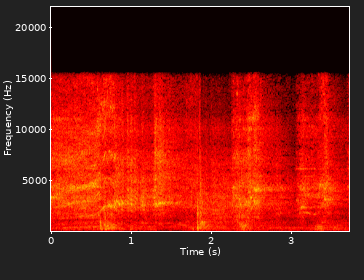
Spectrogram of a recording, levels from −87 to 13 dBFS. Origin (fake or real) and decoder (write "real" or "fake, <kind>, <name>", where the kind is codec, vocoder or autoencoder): real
